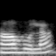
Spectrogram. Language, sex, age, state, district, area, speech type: Marathi, female, 18-30, Maharashtra, Buldhana, rural, conversation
